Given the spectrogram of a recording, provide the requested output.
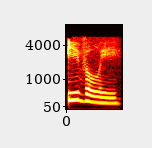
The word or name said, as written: evilly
